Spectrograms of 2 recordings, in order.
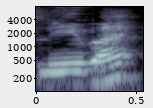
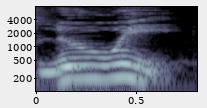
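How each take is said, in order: First: The middle consonant is a v sound. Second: The middle consonant is a w sound. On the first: "If you pronounce it va" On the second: "If you pronounce it wa"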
